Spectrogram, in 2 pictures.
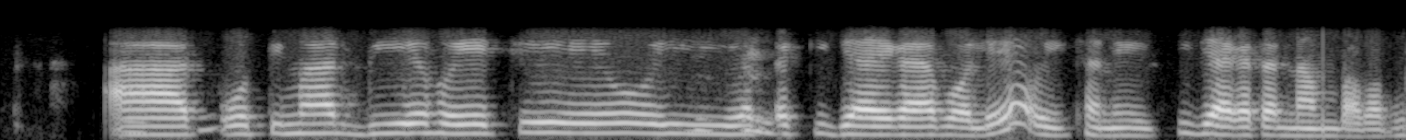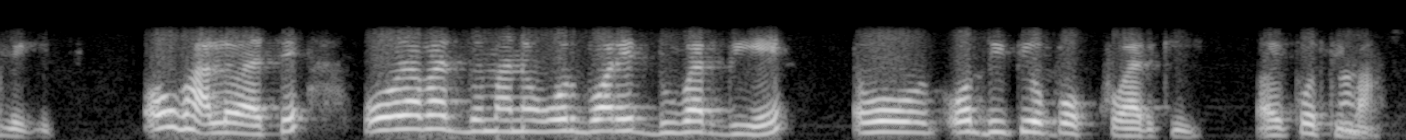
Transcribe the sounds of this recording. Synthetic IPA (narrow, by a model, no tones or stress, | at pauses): a̰ɾpɾot̪imaɾbieɦojet͡ɕʰeojɛk̚ʈakid͡ʑaeɡabɔleojkʰanekid͡ʑaeɡaʈaɾnamba̰babʱuleɡit͡ɕʰe̥ | owbʱaloat͡ɕʰe | oɾabaɾmaneoɾbɔɾeɾd̪ubaɾd̪ie | ooɾd̪it̪iopokʰːoaɾki | o̰jpɾot̪ima̰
